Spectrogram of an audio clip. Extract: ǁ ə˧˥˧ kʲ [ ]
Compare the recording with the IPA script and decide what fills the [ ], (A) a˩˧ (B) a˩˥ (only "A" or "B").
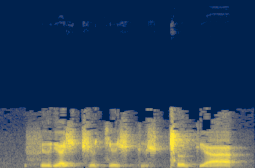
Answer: A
